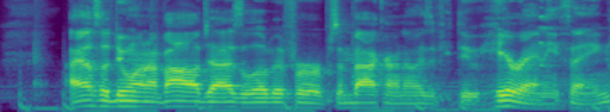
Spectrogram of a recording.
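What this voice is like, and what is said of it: Worn-out, strained voice. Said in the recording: “my voice is kind of shot... my voice has been kind of shot a little bit throughout this entire week”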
